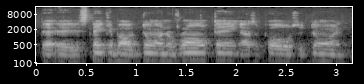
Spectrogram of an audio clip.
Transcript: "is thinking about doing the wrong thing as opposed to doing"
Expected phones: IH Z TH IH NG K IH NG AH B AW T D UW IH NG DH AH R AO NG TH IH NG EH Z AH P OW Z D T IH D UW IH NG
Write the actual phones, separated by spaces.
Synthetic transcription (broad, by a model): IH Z TH IH NG K IH NG AH B AW T D UW IH NG DH AH R AO NG TH IH NG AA S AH P OW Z T IH D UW IH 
